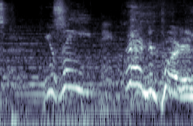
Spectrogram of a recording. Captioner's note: Cosby voice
